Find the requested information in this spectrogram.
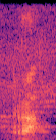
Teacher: Sa pangingilagid naman, ang ibabaw ng dulo ng dila ay dumidiit sa punong gilagid tulad ng pagbigkas ng ra.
